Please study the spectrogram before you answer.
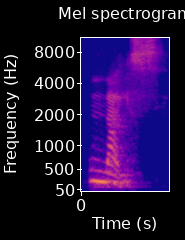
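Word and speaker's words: gneiss: and that's the mineral this is pronounced nice so that's again what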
